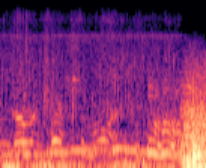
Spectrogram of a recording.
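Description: People's voices chattering faintly. About two seconds in, this gives way suddenly to a loud, low rumbling noise.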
